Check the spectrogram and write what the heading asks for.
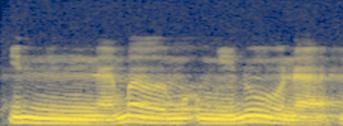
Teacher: ada wawu, sebelumnya ada dhamma, ini adalah mad asli, panjangnya dua harakat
